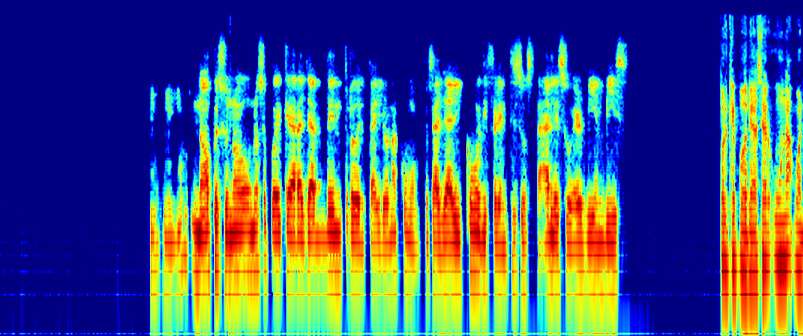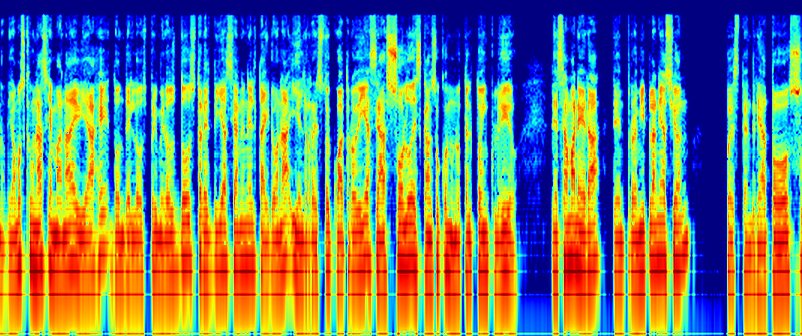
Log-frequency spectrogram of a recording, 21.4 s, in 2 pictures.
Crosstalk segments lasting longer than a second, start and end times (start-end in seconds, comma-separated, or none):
none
